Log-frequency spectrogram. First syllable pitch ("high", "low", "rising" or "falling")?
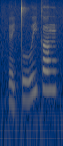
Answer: low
